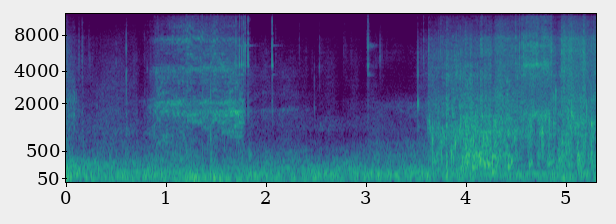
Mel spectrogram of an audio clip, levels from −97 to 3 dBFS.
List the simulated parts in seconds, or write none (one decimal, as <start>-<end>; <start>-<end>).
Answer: 2.2-3.7; 4.2-5.3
